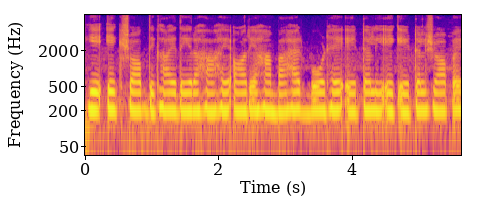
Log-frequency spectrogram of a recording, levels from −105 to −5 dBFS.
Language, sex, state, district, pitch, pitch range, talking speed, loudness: Hindi, female, Delhi, New Delhi, 200 Hz, 200-205 Hz, 190 wpm, -14 LUFS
